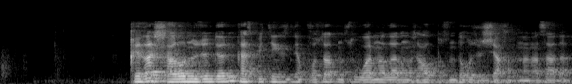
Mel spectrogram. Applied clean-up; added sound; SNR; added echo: neural separator model SepFormer DNS4.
